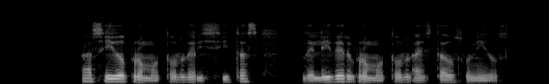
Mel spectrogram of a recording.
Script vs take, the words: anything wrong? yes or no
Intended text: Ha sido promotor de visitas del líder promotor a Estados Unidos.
no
